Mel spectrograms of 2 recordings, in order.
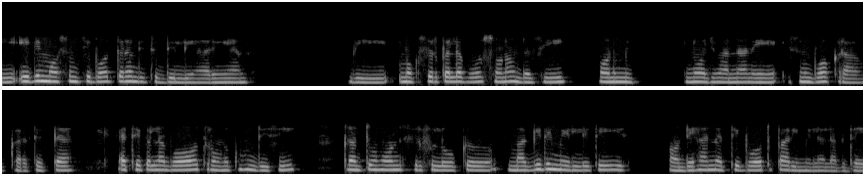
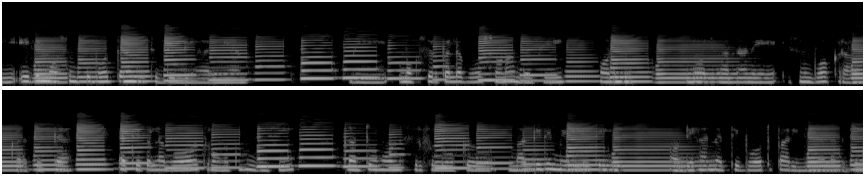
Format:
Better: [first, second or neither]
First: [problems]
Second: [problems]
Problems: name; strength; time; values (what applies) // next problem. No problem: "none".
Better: first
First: none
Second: background sound (Wind instrument, woodwind instrument); 2 dB above the speech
